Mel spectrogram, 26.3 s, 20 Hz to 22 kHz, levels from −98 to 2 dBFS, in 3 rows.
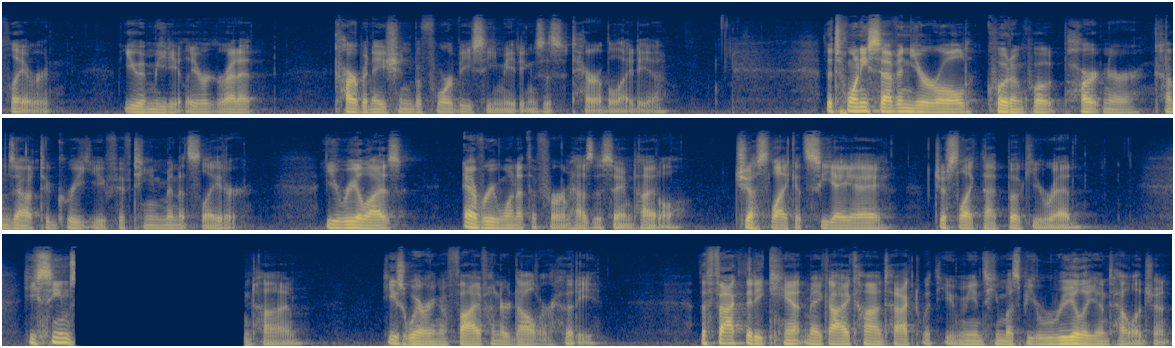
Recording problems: audio cutting out; at 18 s for 1.5 s

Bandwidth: 13.5 kHz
